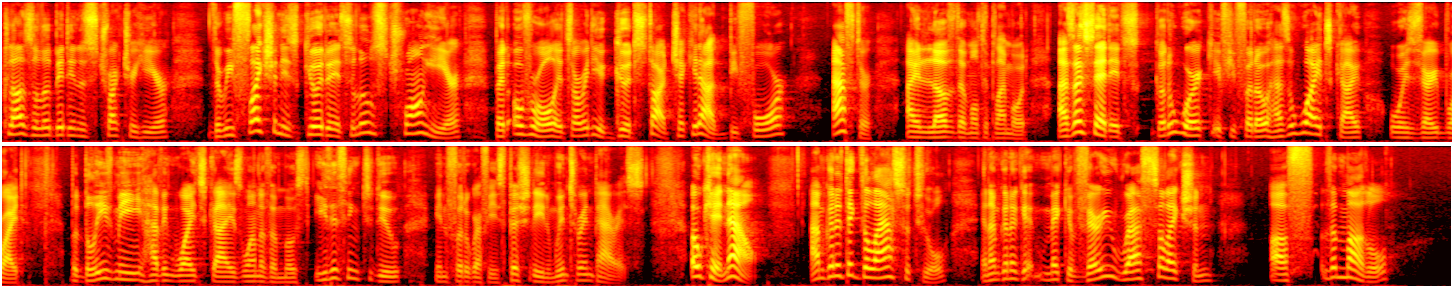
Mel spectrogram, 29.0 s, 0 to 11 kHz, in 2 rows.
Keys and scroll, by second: 2.3 z.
